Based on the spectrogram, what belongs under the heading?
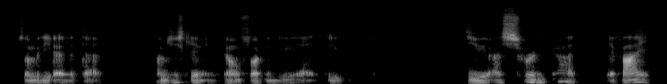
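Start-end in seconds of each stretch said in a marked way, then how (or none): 4.7-6.5 cracking, breaking voice mid-line. Joking about someone editing the clip, speaker starts a new thought, voice cracking. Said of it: "it was a cute little voice crack".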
